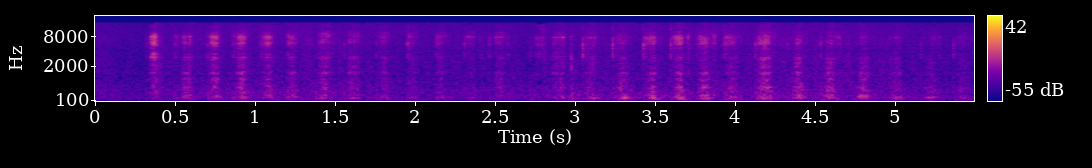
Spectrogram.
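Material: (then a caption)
Paper. A metal dip-pen nib in a wooden holder scratches across a large flat sheet of white drawing paper in continuous short drawing strokes. The strokes come as a quick, uneven run of about twenty bright, dry scratches over a faint hiss, each dying away almost at once.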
